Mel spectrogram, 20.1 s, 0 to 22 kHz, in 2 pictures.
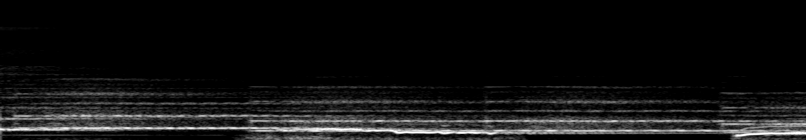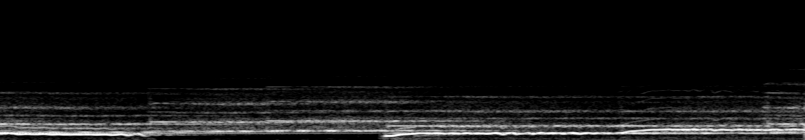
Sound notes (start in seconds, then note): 2.9 humming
